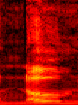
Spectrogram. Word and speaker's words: gnome: he also wrote a gnome named Norm a normal spell also with a silent G oh a good gnome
